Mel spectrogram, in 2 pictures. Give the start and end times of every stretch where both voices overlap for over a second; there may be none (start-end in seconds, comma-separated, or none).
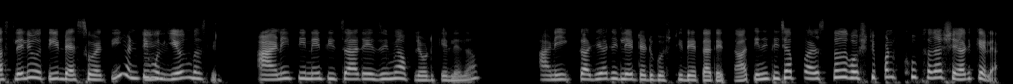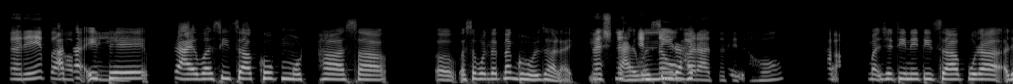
16.1-17.6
